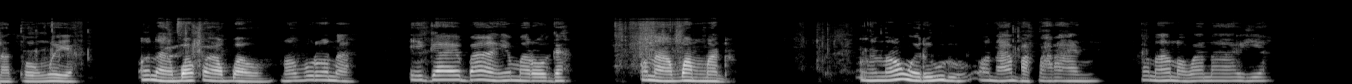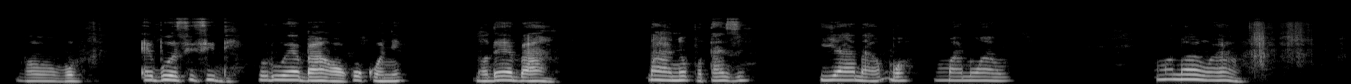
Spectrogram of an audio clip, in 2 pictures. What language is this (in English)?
Igbo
